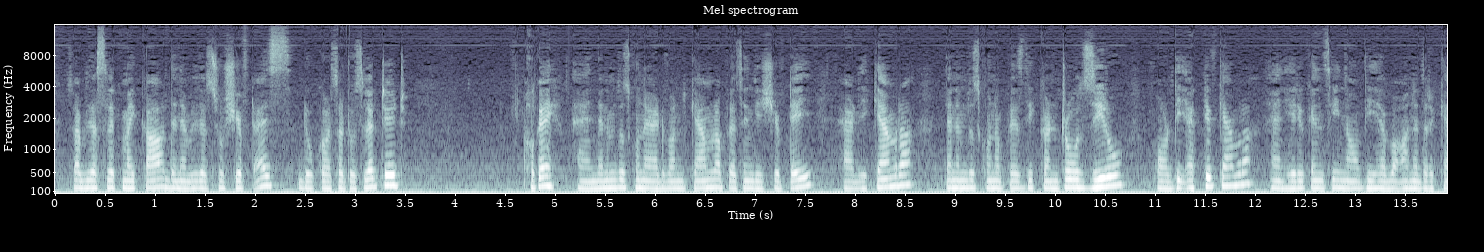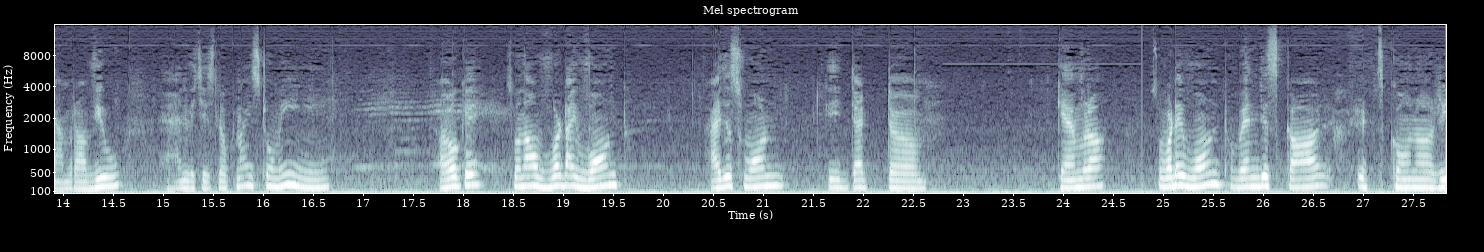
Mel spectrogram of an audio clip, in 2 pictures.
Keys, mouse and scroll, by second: 1.8 shift+s, 5.9 shift+a, 10.4 ctrl+KP_0, 13.3-13.7 shift+drag, 14.0-14.4 drag, 14.4 middle click, 14.7-15.9 shift+middle drag, 16.2 ctrl+click, 16.9 shift+click, 17.4-17.8 ctrl+drag, 18.1 ctrl+shift+click, 20.5 click, 22.5 KP_0, 23.6 click, 24.2 ctrl+KP_0, 24.7 click, 24.7 space, 25.8 space.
